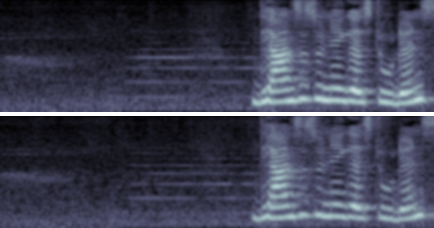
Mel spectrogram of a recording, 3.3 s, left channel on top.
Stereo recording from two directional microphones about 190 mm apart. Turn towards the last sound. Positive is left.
turn(degrees=35)  # may be behind; listen again after turning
